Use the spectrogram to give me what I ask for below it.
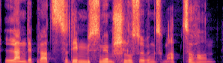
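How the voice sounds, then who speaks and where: A man's voice: mid-range voice, a little fast, darkish tone, slight background noise. A man co-hosting a podcast, patiently walking his partner through a board game's rules in casual chat and confirming each move. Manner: patient, affirming with short "Jawohl" and "Richtig". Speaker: podcast co-host explaining the game rules.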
